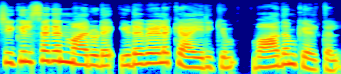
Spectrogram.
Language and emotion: Malayalam, neutral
